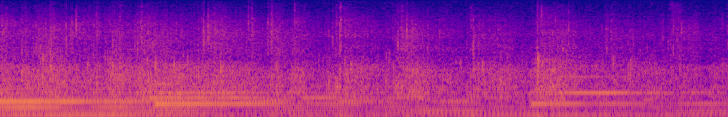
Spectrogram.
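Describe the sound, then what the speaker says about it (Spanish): A church congregation claps for the Lord during a Spanish sermon, a fairly quiet wash of applause under held keyboard chords, with a few sharper claps standing out. "Dale un aplauso al Señor."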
